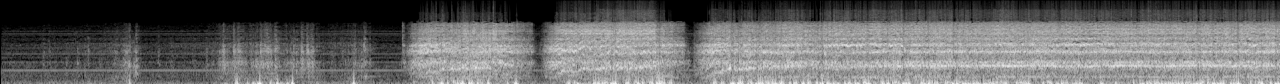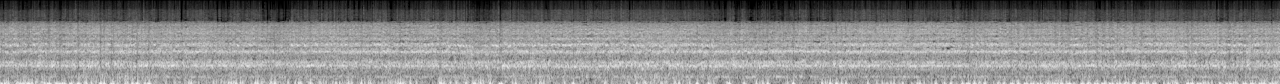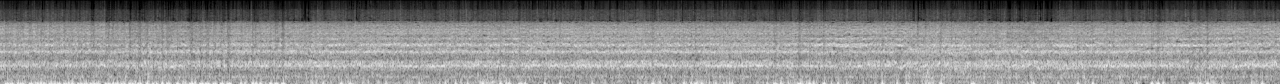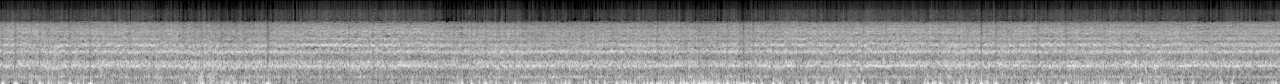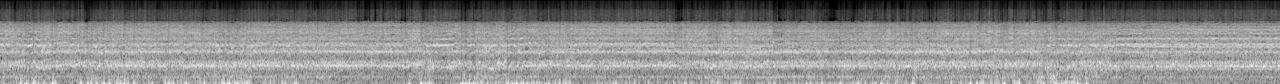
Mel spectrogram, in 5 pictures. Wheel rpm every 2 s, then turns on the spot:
10, 30, 100, 140, 230, 230, 230, 230, 230, 220, 230, 240, 230, 220, 230, 230, 230, 220, 220, 220, 220, 220, 230, 230, 230, 230, 230, 230, 230, 220, 220, 210.
none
